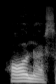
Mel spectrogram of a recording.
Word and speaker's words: honors: Starts with H, but in this sound, H is silent, so we use or pronounce only O, honors, okay?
